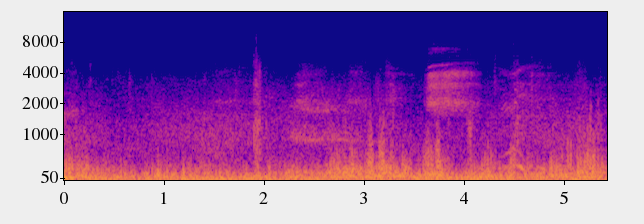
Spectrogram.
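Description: Steady gusty wind at the top of a mountain near Jeddah, Saudi Arabia, buffets the microphone with a constant low roar, with a few faint tonal sounds drifting in the background.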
